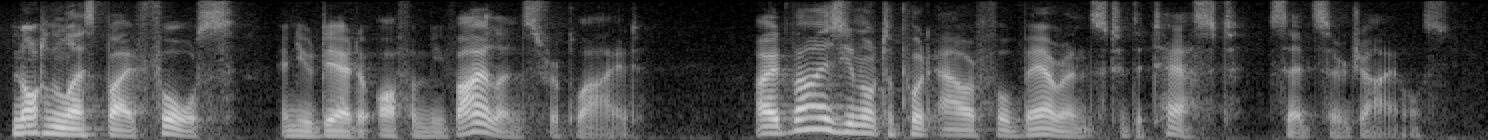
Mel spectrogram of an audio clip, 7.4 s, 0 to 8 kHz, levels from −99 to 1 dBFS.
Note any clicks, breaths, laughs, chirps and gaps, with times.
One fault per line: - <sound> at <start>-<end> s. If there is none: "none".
none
